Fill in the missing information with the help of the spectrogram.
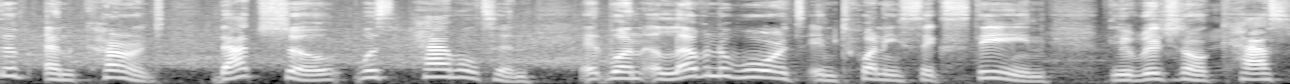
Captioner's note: cheering and applause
